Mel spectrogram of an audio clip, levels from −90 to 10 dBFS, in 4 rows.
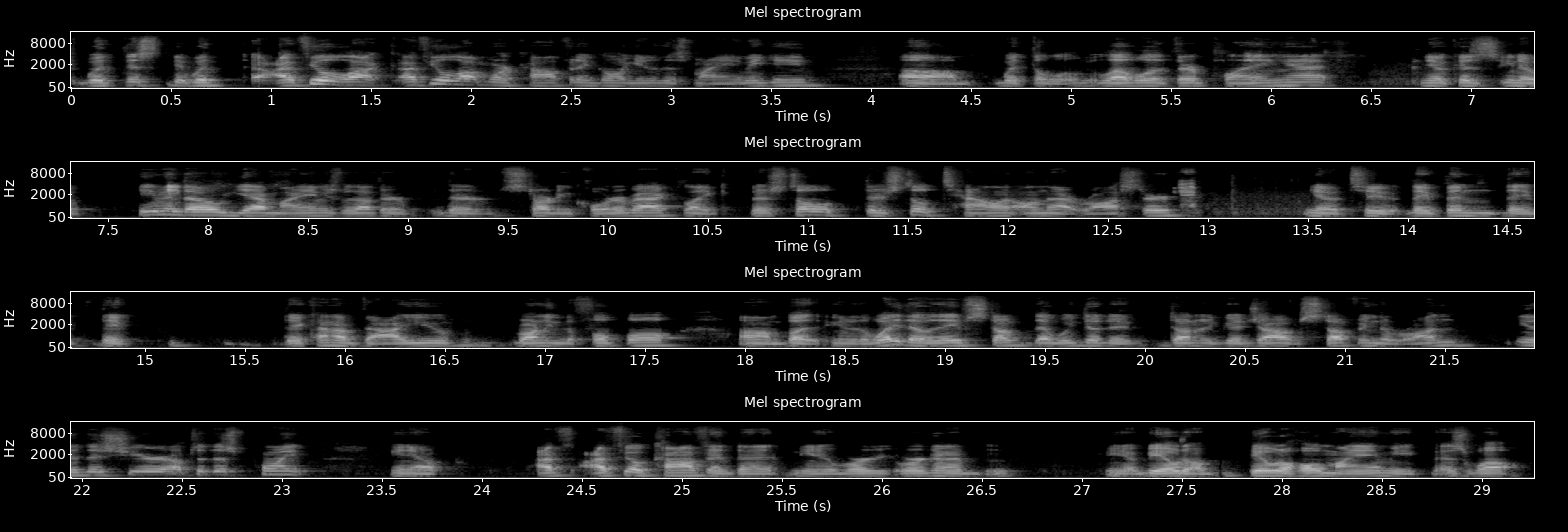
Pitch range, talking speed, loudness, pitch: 120-140 Hz, 240 wpm, -32 LUFS, 125 Hz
